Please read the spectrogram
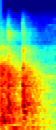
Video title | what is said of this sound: DOs & DON'Ts for Giving Speeches - Longer Version | Hollow, very loud. It's not a drum.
